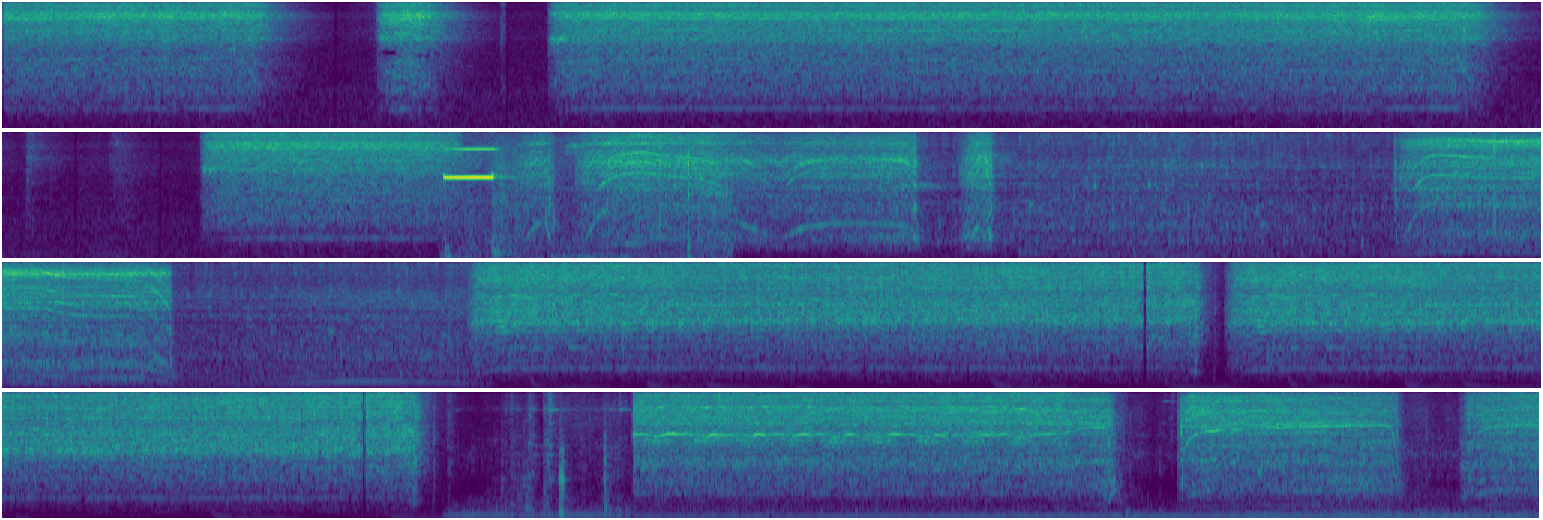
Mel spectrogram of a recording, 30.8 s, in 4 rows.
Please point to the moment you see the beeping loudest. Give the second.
10 s.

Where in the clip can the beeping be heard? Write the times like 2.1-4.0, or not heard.
9.8-11.3.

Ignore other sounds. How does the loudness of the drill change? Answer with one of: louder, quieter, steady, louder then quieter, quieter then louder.
steady.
